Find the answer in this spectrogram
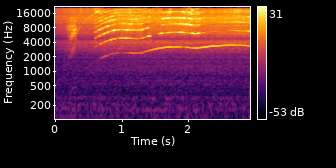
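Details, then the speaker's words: High-pitched high-speed dental drill whine, rising and wavering as it cuts, while repeating the gingival extension for more clearance in a class II disto-occlusal preparation on tooth number 5, in student training. "Drill a hole down that wall. Drill a hole down this wall. Cut away from each of those walls."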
